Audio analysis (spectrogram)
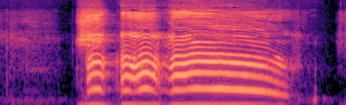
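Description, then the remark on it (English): A rooster crows once, loud: a few short choppy notes rising into a long drawn-out final note that falls away at the end, with nothing else around it. “Chickens are dope. I like chickens, man. Bawk!”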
